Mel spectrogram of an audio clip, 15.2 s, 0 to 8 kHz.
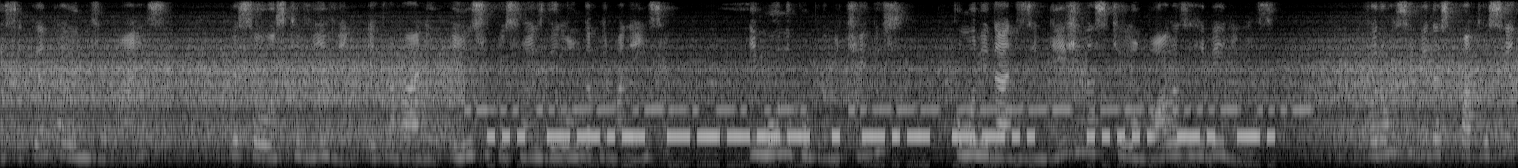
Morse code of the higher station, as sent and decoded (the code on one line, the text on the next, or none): .-.. ...-- .--. -. .-. / ..--- ----- .--. ....- ...-
L3PNR 20P4V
